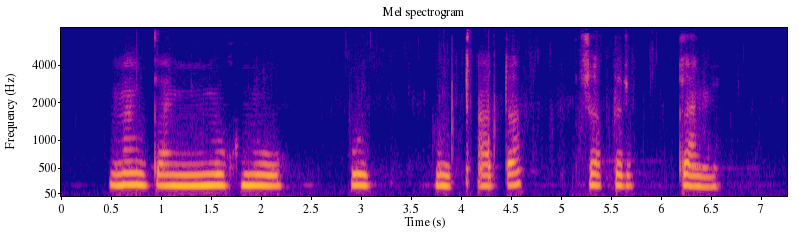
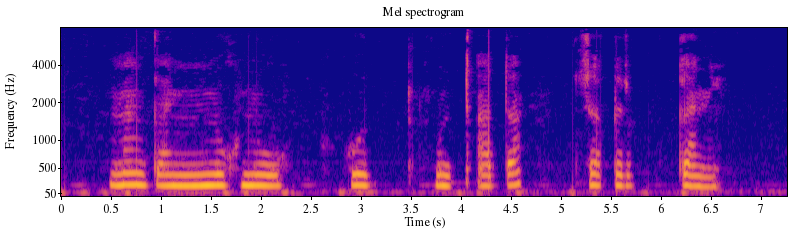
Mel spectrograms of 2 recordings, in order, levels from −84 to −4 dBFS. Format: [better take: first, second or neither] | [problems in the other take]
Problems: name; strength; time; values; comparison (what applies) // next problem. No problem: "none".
second | noise reduction (neural separator model SepFormer DNS4)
